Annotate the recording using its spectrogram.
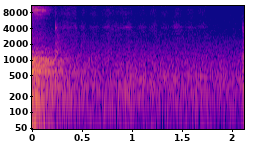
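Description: Chalk writing on a blackboard: faint scratching as letters are written. A man's voice trails off at the very start.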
